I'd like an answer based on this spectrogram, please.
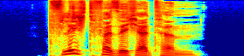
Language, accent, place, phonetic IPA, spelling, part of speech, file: German, Germany, Berlin, [ˈp͡flɪçtfɛɐ̯ˌzɪçɐtəm], pflichtversichertem, adjective, De-pflichtversichertem.ogg
- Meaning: strong dative masculine/neuter singular of pflichtversichert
